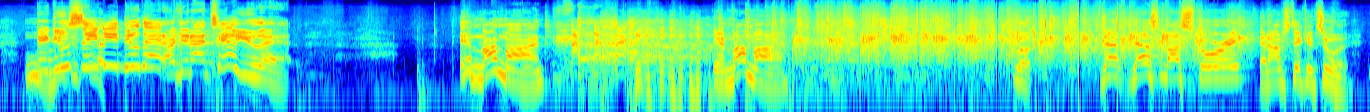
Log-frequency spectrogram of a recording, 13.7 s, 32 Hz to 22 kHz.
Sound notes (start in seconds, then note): 5.6 chuckles; 5.6 audience laughing; 7.9 audience applauding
